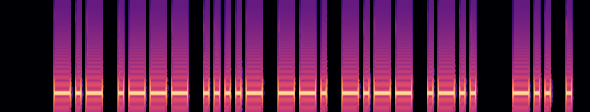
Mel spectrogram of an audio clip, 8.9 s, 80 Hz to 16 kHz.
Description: Morse code, heard as a keyed tone, about 15 wpm, 700 Hz. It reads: KJ4GYL DE
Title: USA Callsign DE Callsign - 6 Characters - 15wpm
